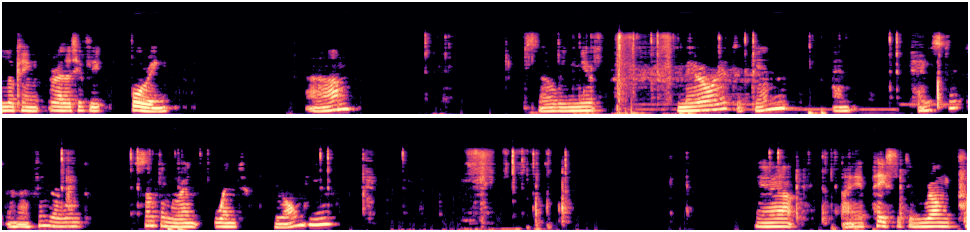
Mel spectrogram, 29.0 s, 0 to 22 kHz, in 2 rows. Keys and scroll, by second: 8.5 a, 8.6 a, 10.1 Up, 12.0 Up, 16.8 Up, 22.4 alt+a, 26.9 alt+a.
